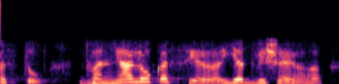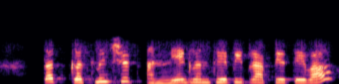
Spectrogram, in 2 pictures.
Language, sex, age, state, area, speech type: Sanskrit, female, 30-45, Delhi, urban, conversation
